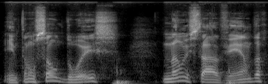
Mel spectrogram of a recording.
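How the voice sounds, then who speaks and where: A man's voice: medium pitch, animated, moderate pace, gravelly. A man from Bahia hosting a talk show, chatting in a jokey, rambling way. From Bahia, Brazil. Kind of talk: casual talk show chat.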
